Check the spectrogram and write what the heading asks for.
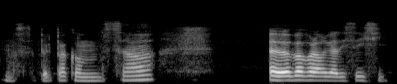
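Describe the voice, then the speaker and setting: Chatty woman with a creaky voice. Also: medium pitch, flat delivery, normal speed, no echo, muffled recording. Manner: chatty, explaining as she plays, many fillers and restarts. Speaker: gaming YouTuber. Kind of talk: Minecraft let's play commentary.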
